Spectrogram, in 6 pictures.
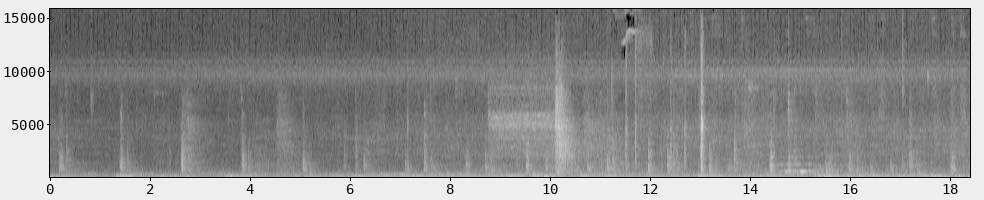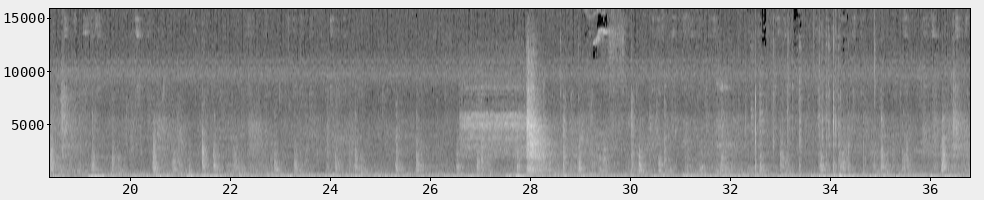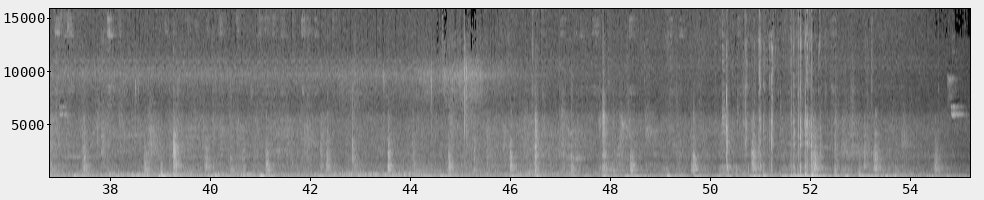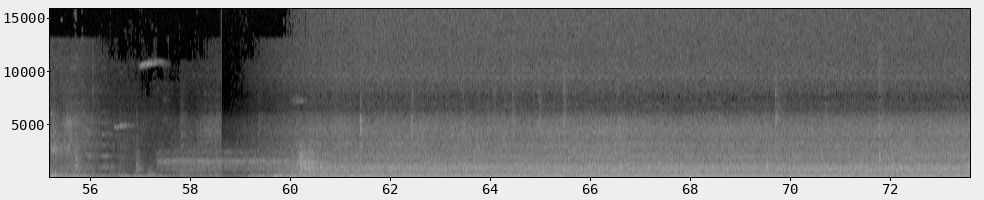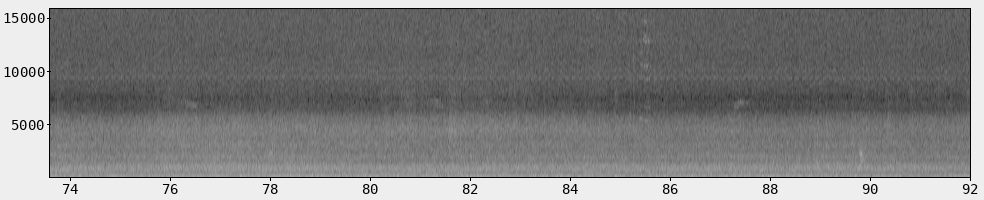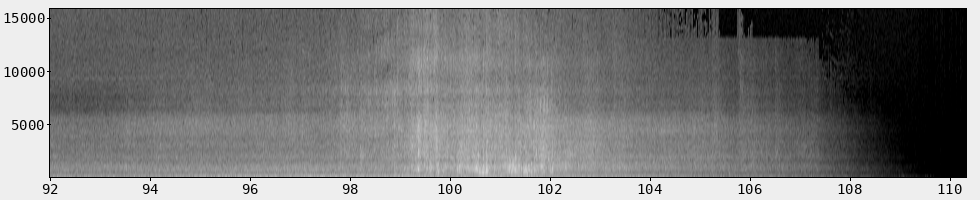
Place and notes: Technical University, Pater noster
paternostyer in the ground floor of the Faculty of Electro/engineering.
